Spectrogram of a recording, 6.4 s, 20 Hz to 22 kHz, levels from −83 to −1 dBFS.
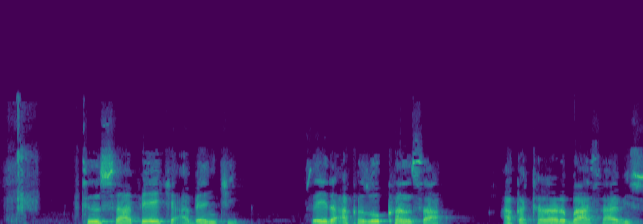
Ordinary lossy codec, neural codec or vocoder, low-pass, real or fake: AAC, 32 kbps; none; 19.8 kHz; real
